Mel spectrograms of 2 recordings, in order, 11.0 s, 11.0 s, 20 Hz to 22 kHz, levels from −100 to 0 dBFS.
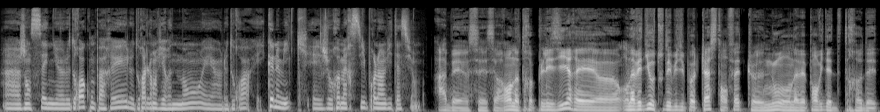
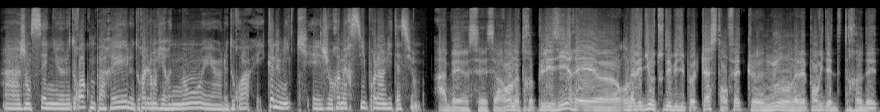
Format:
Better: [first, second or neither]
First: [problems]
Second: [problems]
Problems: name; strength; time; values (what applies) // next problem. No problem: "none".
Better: first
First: none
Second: distortion; heavy; 22% of the sound clipped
